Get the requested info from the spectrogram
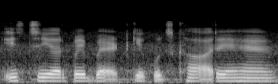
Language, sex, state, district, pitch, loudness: Hindi, male, Chhattisgarh, Raipur, 155 Hz, -13 LUFS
